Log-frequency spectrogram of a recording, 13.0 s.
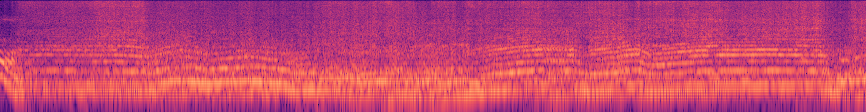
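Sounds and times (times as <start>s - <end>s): car engines revving hard: 0.0s - 13.0s.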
